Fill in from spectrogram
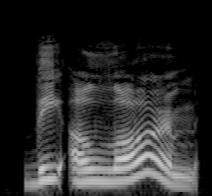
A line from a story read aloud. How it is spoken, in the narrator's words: she shouted, not caring if Jamie got awakened early or not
